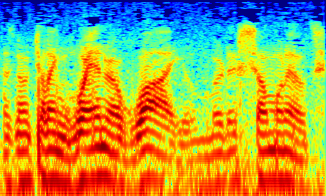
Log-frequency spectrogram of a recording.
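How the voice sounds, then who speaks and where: An actor playing a calm, methodical federal agent. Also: male voice, mid-range voice, fairly quick, soft background music, natural voice. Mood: investigating. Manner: matter-of-fact, businesslike. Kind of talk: 1940s radio acting. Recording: muffled 1940s radio broadcast.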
